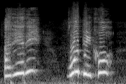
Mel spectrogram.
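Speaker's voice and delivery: high alarmed calling out; women shrieking at the spilled pot; startled cry. Acted. Villagers spot ghost at pot.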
